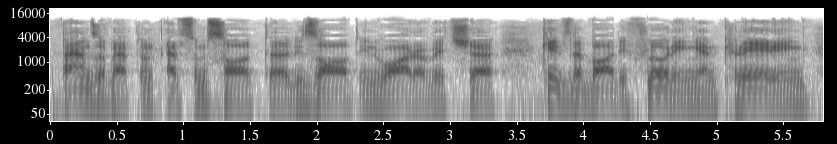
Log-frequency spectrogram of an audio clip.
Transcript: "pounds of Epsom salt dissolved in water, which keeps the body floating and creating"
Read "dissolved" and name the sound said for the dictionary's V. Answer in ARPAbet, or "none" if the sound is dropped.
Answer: V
